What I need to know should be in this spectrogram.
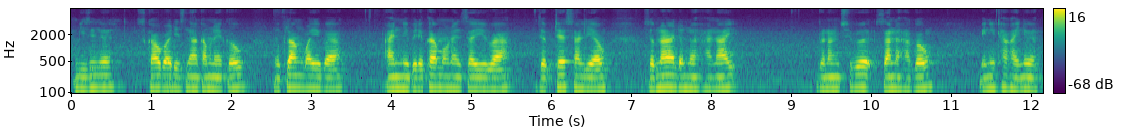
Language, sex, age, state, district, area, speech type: Bodo, male, 18-30, Assam, Kokrajhar, rural, spontaneous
